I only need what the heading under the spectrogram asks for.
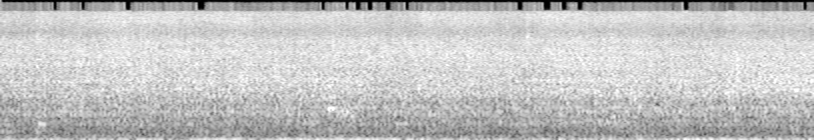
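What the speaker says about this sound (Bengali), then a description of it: "এবার একটু নেড়ে দিচ্ছি" Ash gourd curry being stirred in a pan, with a loud, steady sizzling hiss that holds evenly throughout, no voices.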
